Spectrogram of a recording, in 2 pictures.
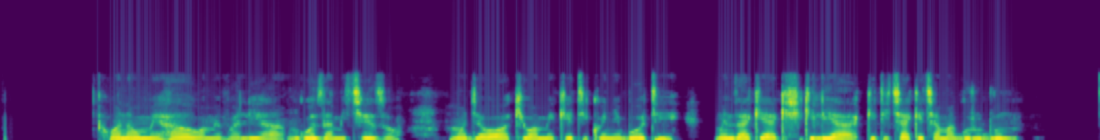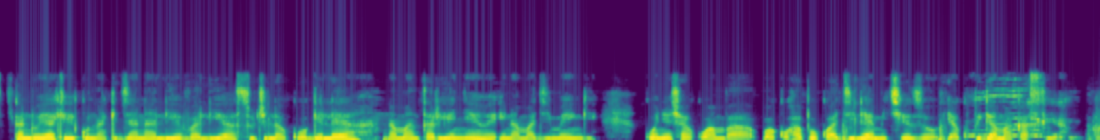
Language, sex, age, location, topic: Swahili, female, 18-24, Nakuru, education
